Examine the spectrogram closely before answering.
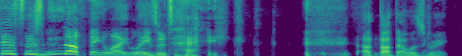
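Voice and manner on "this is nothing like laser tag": very high-pitched screaming cry. Recounting a story, imitating Sam screaming. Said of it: "Sam is screaming like".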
